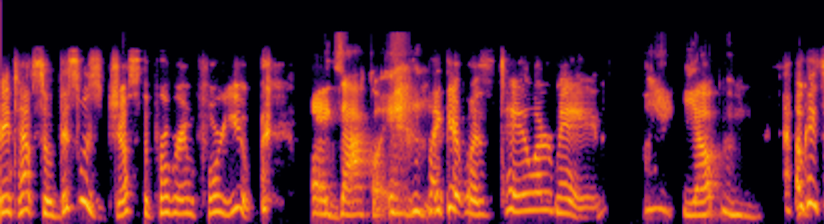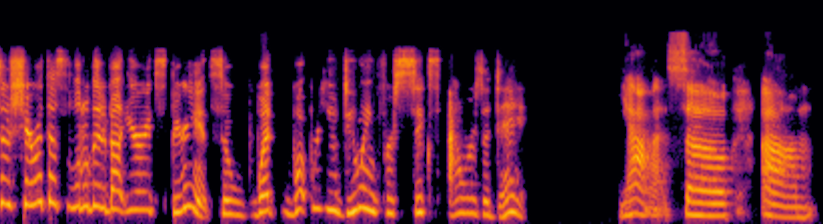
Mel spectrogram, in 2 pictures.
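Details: Adult woman speaking; normal speech.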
